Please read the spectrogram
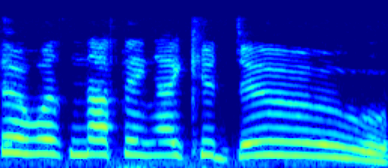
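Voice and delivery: high, slow anguished scream.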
